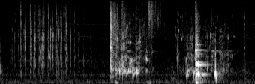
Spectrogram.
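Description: Water trickles and splashes, then pours steadily for about a second, followed by a couple of sharp gulping sounds of someone drinking. No one speaks.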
